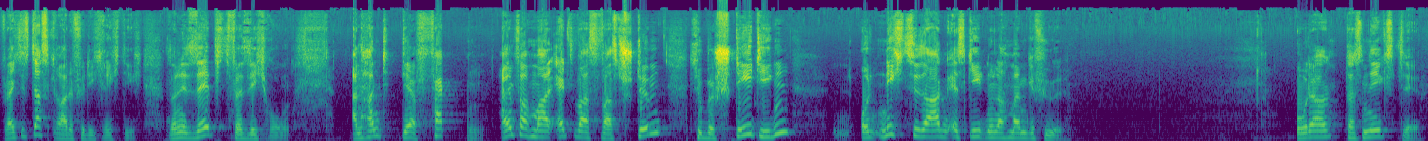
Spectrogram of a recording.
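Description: Middle-aged male preacher, slightly high voice, chatty sermon style, asks the congregation questions. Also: very animated, moderate pace, a bit bright. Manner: conversational, addresses listeners directly, with self-corrections. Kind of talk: sermon with Bible reading.

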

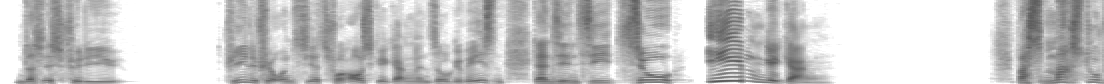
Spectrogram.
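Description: An older man in his seventies preaches with a lively voice that swings high and low. His pitch sits a bit above the usual for a man, and he acts out little quotes before falling back to quiet asides. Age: 70s. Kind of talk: sermon.

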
